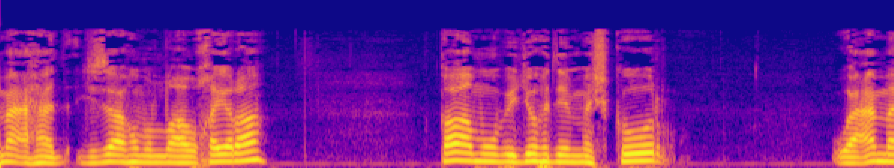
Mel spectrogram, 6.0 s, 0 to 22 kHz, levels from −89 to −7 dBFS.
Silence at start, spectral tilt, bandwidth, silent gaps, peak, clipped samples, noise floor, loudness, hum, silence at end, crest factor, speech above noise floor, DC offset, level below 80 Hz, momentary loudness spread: 0 s; -7 dB/octave; 11 kHz; none; 0 dBFS; under 0.1%; -53 dBFS; -13 LUFS; none; 0 s; 14 dB; 41 dB; under 0.1%; -36 dBFS; 7 LU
